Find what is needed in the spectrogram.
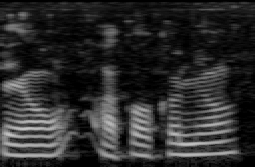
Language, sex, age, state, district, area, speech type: Assamese, male, 45-60, Assam, Jorhat, urban, spontaneous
